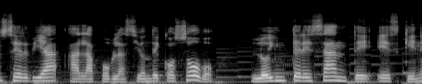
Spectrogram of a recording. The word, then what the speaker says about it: Kosovo: de kosovo Sin embargo la expresión en español la expresión hispanizada es kosovo y no kosovo que es más bien una traducción al inglés es una pronunciación estilo inglés y bueno lo que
